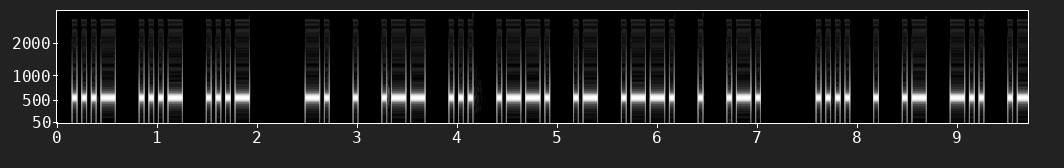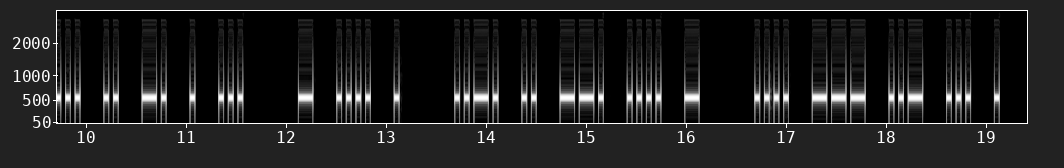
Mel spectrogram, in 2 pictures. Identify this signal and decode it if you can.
Morse code, heard as a keyed tone, about 25 wpm, spaced as for 20 wpm, 550 Hz. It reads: VVV NEWSPAPER HEADLINES THE FIGHT HOUSE
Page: News Headlines in Morse Code at 20 WPM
